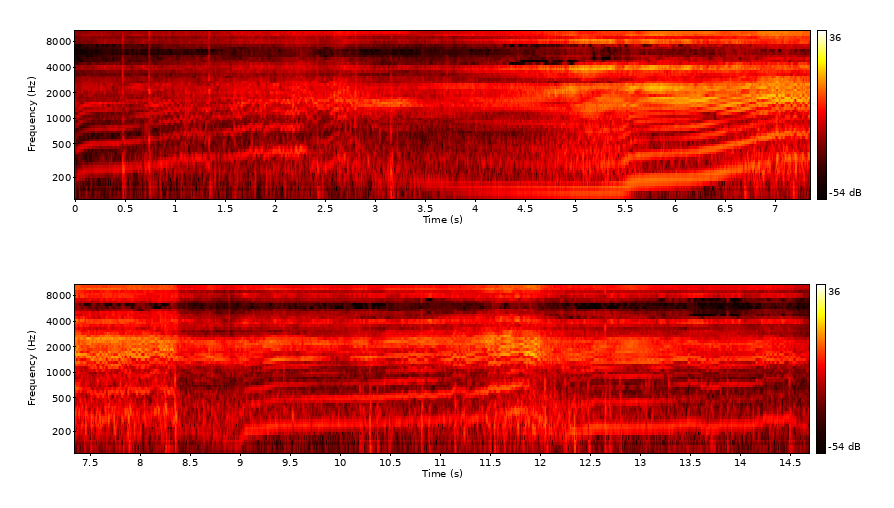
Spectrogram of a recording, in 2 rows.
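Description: The small HPI F4.6 two-stroke nitro engine of a radio-controlled Traxxas T-Maxx monster truck revving up and down as the truck is driven. Its pitch falls low, then climbs steeply and is loudest about halfway through. It dips and rises again, then holds a steady buzz near the end.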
